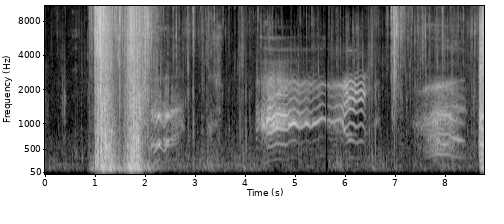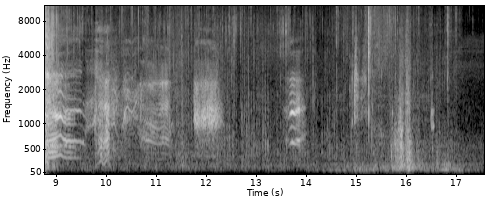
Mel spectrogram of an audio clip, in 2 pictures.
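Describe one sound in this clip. A man screams loudly in agony.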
